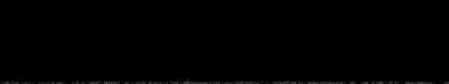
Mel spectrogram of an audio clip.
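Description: Near silence: faint room tone with a low hum, and a faint click about two seconds in.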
